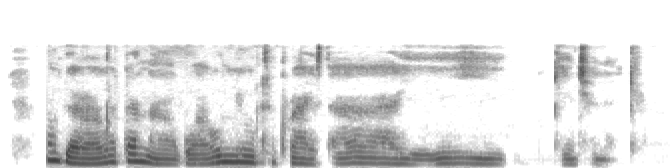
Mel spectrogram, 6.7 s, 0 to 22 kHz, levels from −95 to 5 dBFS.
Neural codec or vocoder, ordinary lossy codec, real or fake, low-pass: vocoder, 24 kHz, 100 mel bands, Vocos; none; fake; 7.2 kHz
